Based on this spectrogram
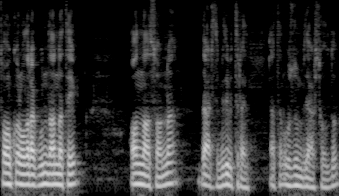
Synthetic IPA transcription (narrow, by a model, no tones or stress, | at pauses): so̞nŋkʰo̞nuo̞lˠaɾak̚bunud̪anːˠat̪ʰajɯm | o̞nd̪anso̞nɾa | d̪æɾsinbid̪ʲibit̪ʰiɾelʲim | za̰ːt̪ʰænuzunbid̪æɾso̞lˠd̪ʊ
